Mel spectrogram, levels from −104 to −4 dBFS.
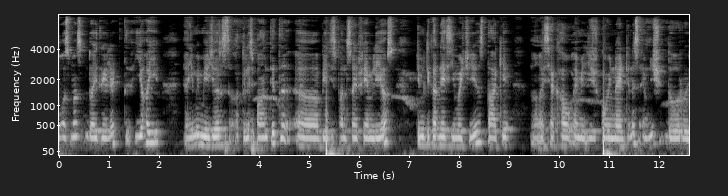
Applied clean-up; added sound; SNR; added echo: classical method WPE with log-MMSE.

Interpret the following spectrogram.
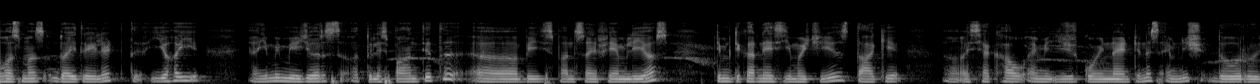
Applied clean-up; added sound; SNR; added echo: none; none; none; none.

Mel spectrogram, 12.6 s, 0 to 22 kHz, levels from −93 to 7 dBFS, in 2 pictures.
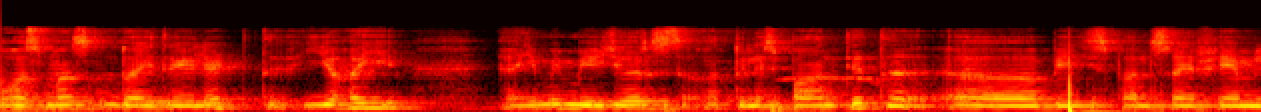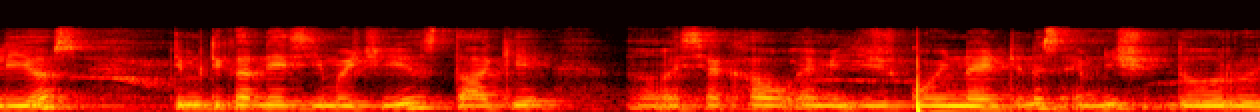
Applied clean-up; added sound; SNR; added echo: none; Fireworks; 10 dB; reverberation time 1.7 s.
